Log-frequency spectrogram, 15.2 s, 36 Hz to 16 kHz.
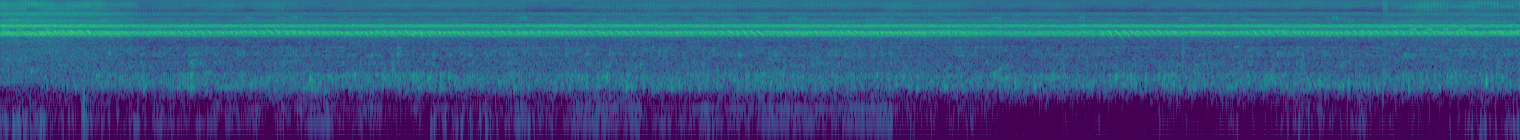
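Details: Chorus of autumn insects on the clear night before the mid-autumn full moon, 20 September 2021, in rural Asuka village, Japan: sustained high-pitched pulsing trills from many callers, steady throughout, with faint low rumble underneath.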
